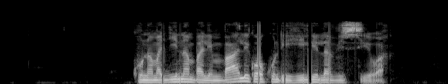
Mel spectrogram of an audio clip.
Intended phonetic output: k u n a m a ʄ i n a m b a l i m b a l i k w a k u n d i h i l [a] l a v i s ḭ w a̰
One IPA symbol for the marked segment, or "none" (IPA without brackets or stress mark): i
